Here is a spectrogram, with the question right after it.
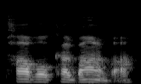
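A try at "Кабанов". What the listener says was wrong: Kabanova is the female. No, just V. No, sharp V. no V. A, big A.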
